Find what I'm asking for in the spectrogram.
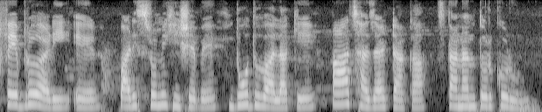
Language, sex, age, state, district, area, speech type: Bengali, female, 18-30, West Bengal, Kolkata, urban, read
